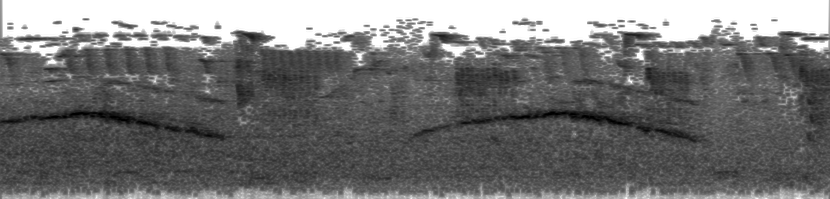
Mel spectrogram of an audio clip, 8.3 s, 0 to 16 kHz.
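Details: Male Eurasian blackbird in a garden, singing from about 5 a.m., imitates an ambulance siren: a smooth whistled note rising then slowly falling over about two seconds, given twice, with scratchy high twitters between.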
